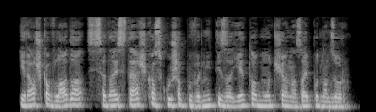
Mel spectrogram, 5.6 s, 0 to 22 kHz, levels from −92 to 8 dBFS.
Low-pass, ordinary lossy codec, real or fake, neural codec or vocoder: 19.8 kHz; AAC, 32 kbps; real; none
